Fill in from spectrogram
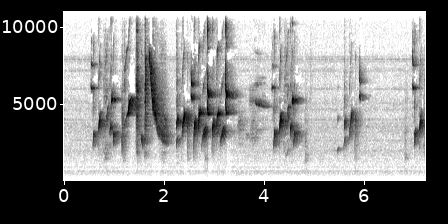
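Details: Jagodina goldfinch delivering a long, jumbled run of tinkling twitters and buzzy slurred notes, then shorter bursts spaced by pauses, against a faint hum.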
